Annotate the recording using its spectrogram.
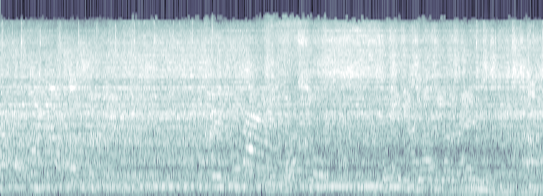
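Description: Indistinct voices over background music and a steady low hum, with no clear words.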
